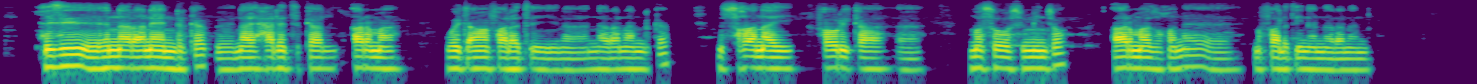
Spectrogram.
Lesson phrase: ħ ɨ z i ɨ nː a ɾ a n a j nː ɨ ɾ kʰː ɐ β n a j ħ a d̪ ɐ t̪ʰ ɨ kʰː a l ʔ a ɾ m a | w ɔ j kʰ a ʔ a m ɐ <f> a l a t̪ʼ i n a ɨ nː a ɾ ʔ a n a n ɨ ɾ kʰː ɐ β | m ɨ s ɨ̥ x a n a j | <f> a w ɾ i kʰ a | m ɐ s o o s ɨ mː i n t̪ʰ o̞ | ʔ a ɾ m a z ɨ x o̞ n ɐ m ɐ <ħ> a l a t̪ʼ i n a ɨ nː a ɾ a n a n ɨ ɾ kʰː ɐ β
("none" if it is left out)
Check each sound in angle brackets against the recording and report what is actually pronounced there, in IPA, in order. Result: f, f, f

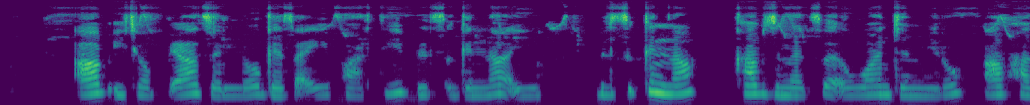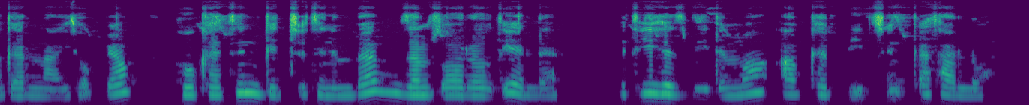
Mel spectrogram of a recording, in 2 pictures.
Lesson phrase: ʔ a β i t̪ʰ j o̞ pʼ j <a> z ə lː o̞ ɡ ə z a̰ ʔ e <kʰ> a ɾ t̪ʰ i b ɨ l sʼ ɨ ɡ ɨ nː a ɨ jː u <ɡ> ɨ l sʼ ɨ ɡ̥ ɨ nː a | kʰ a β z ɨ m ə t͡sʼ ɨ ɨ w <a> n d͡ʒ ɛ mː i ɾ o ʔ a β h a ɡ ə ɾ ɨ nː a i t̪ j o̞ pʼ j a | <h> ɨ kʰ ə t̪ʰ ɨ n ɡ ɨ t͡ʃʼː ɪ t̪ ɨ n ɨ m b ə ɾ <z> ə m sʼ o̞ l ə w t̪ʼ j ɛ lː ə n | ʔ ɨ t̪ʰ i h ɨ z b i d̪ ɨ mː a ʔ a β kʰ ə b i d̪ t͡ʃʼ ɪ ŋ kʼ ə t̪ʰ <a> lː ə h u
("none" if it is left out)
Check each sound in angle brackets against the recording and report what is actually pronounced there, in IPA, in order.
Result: a, pʰ, b, a, h, z, a

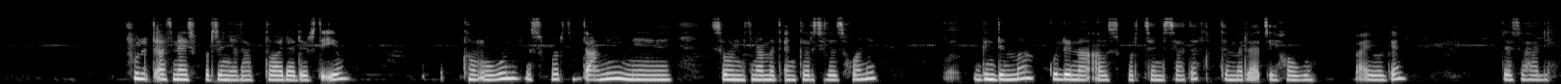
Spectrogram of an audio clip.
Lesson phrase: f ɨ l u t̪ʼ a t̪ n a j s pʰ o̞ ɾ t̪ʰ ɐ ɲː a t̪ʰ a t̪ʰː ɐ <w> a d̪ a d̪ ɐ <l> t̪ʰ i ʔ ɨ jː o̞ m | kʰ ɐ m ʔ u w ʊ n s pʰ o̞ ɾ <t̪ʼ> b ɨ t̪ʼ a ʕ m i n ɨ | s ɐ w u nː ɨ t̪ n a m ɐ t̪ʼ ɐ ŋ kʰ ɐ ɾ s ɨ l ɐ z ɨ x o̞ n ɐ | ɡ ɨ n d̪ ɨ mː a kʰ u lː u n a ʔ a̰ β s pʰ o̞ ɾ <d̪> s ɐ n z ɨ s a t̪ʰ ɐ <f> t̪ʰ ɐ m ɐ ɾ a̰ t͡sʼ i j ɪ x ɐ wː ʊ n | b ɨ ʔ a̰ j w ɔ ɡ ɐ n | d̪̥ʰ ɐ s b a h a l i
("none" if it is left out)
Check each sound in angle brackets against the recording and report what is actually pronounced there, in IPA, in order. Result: w, ɾ, t̪, t̪, f

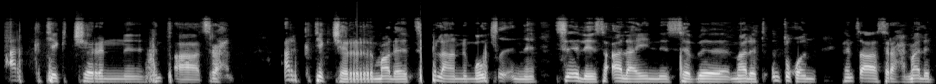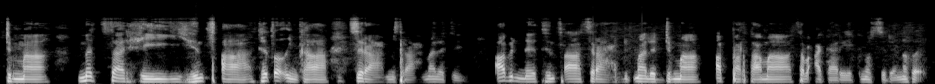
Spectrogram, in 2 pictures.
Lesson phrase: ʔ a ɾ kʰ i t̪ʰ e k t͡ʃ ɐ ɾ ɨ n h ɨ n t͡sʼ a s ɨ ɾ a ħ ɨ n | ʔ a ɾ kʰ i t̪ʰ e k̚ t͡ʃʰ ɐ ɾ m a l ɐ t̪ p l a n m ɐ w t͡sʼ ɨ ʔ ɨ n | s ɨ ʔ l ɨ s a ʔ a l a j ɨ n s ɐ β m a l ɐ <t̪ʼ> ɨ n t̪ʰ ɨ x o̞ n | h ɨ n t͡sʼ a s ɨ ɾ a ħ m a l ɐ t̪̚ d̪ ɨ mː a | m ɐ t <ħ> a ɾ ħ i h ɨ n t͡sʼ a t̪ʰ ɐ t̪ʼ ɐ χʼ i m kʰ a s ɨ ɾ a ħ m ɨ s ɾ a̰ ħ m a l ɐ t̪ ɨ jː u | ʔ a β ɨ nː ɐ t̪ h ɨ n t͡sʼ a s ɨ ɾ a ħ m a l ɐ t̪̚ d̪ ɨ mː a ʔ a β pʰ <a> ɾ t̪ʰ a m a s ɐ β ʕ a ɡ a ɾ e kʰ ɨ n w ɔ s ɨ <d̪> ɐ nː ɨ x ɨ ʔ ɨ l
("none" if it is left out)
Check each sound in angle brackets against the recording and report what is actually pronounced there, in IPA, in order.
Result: t̪, s, a, d̪

